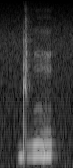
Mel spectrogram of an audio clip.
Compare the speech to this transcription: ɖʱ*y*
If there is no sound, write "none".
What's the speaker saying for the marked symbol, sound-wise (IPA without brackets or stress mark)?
y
